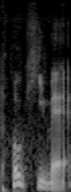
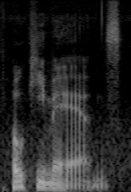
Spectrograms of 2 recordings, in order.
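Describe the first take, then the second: First: The word ends with a plain 'mon' sound. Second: The word ends with a plural 'mans' sound. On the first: The speaker calls it right. "say it right" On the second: The speaker calls it wrong. "Pokemans is not how it's said"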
